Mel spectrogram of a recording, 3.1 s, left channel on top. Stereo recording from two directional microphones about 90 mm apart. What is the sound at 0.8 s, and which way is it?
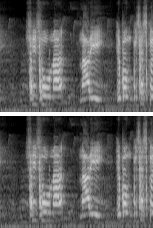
A man's voice, 45° right (ahead or behind).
